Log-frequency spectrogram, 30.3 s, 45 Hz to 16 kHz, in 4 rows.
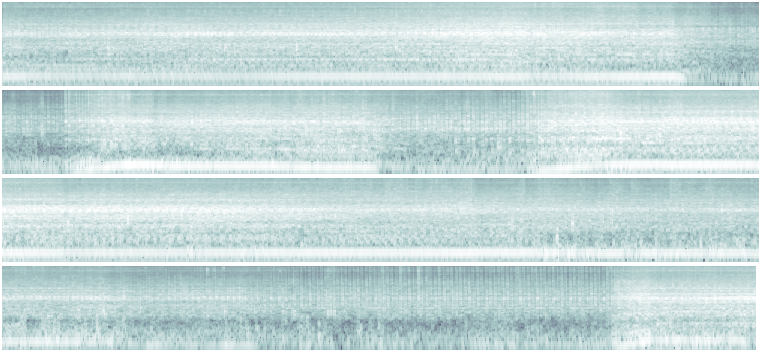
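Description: Diesel engine of a 2001 JCB 520 telehandler running with a steady low hum as the machine is driven around. Its level drops away briefly about seven and twelve seconds in, and again for several seconds near the end.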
